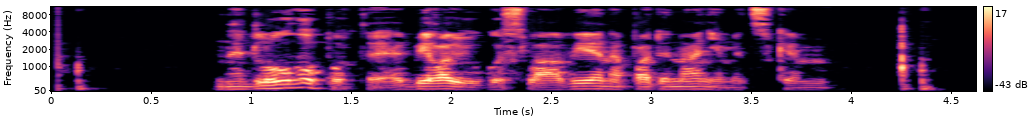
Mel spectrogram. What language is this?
Czech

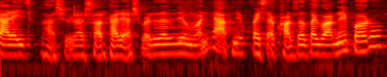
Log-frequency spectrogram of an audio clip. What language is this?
Nepali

